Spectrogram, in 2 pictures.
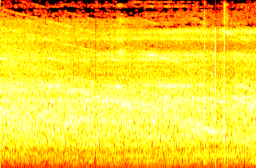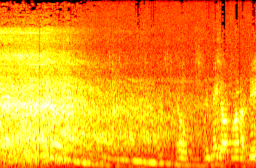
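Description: A table saw motor whirs loudly, then winds down.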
